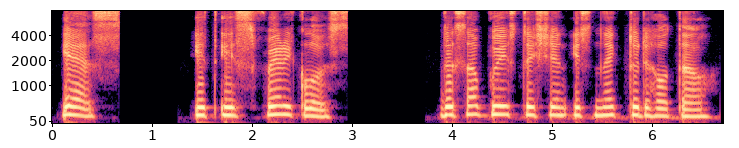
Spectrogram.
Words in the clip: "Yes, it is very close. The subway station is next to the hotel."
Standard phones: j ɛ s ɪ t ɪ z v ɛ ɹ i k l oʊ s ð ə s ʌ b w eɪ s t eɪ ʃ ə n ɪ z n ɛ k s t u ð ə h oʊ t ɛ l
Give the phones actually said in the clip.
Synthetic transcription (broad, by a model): j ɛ s ɪ t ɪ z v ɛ ɹ i k l oʊ s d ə s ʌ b w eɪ s t eɪ ʃ ə n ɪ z n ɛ k t u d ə h oʊ t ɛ l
